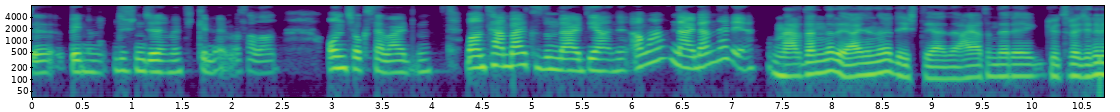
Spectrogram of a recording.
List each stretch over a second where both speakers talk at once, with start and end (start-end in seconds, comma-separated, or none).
none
